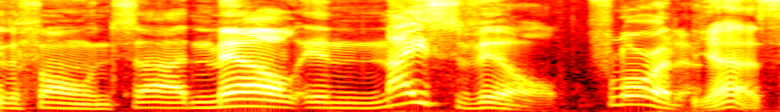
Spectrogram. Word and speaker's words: Niceville: phones uh Mel in Niceville Florida yes is that the right way to pronounce it Mel lovely place yes yes it's Niceville Florida and it's an actual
